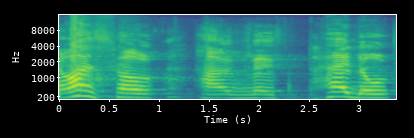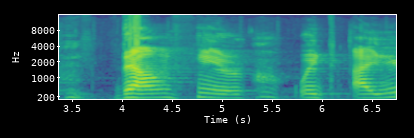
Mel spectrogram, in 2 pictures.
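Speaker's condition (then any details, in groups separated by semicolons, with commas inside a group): Cerebral palsy; uses adaptive equipment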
